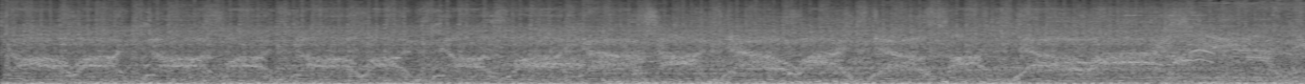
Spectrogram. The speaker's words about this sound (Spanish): Habéis escuchado que es música bastante agresiva, de hecho, excepcionalmente agresiva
